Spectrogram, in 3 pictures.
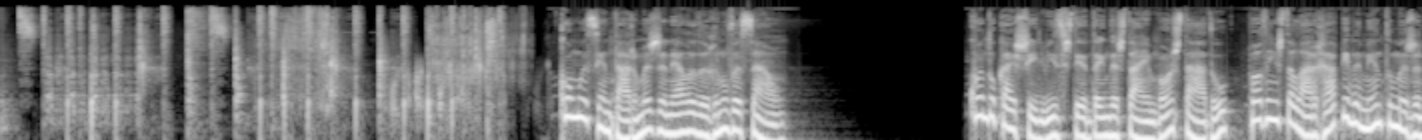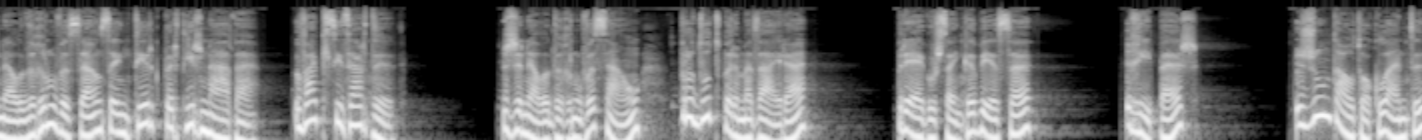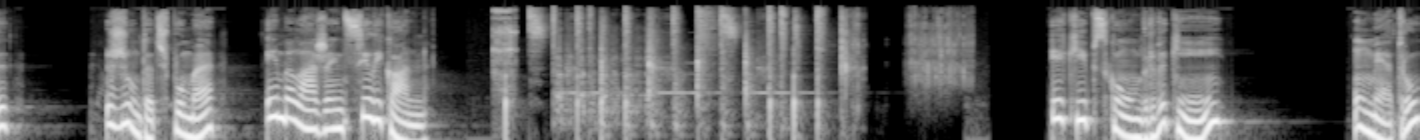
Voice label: European Portuguese F; Leroy Merlin

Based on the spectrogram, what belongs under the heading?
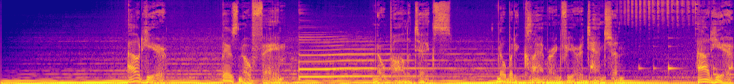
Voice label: US English Commercial

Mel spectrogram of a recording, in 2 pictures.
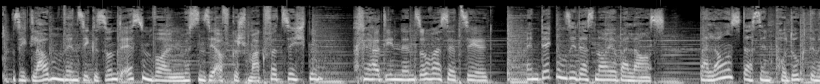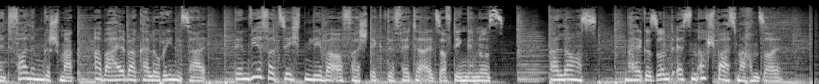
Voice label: German Female; Balance

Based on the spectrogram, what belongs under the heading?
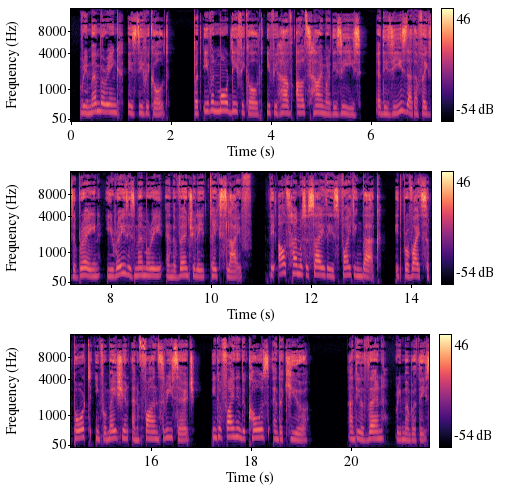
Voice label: Romanian English Medical, Female; Alzheimer

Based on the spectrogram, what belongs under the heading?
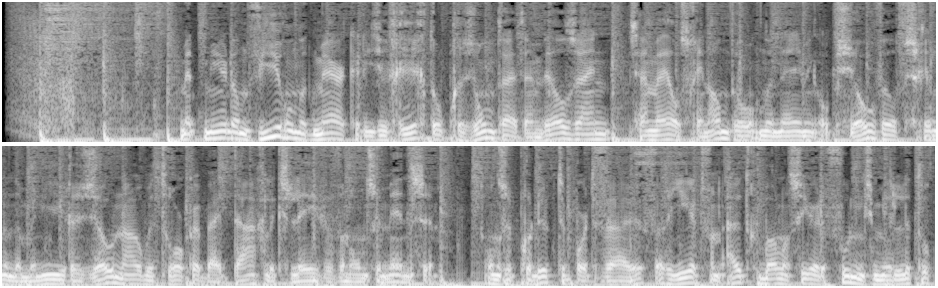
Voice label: Dutch Narration; Male

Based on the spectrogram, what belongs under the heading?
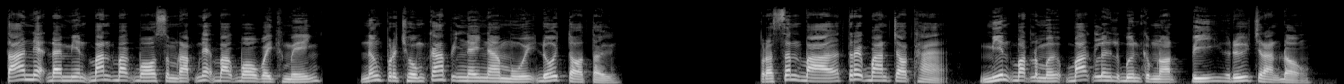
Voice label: Khmer Male E-Book

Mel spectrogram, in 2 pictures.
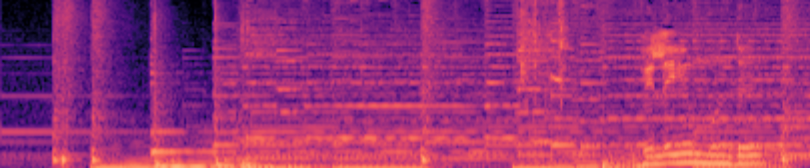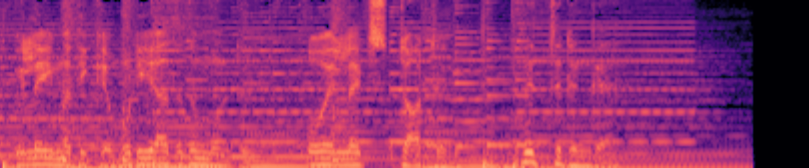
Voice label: Tamil Male Voice; India

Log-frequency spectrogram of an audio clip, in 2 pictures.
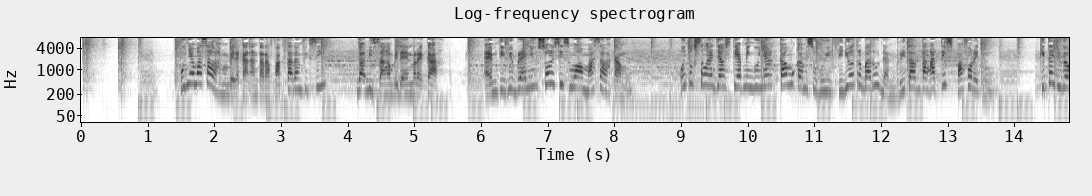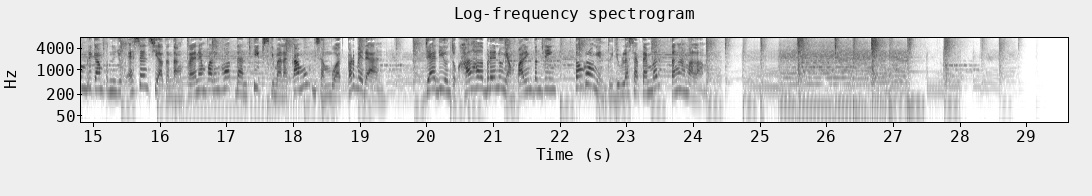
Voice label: Bahasa Indonesia Music Promo, Female

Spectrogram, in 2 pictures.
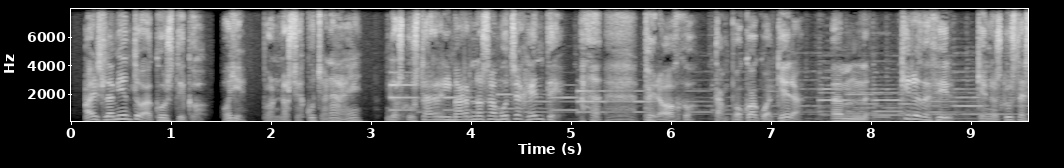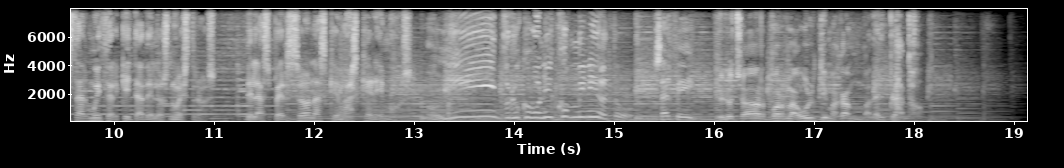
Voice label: European Spanish

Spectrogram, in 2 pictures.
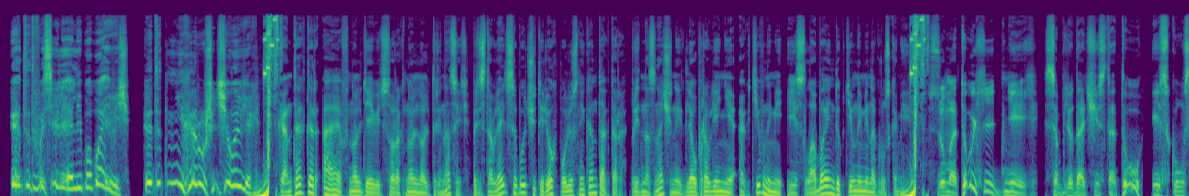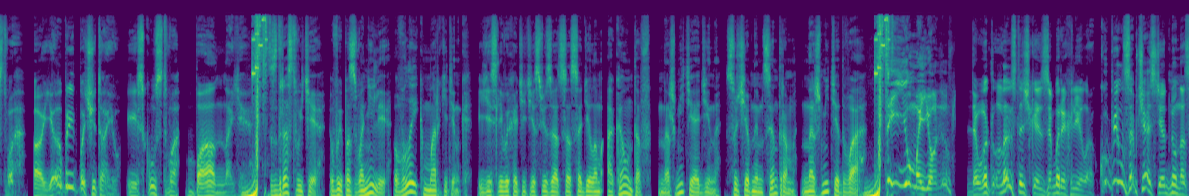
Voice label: Russian, Male

